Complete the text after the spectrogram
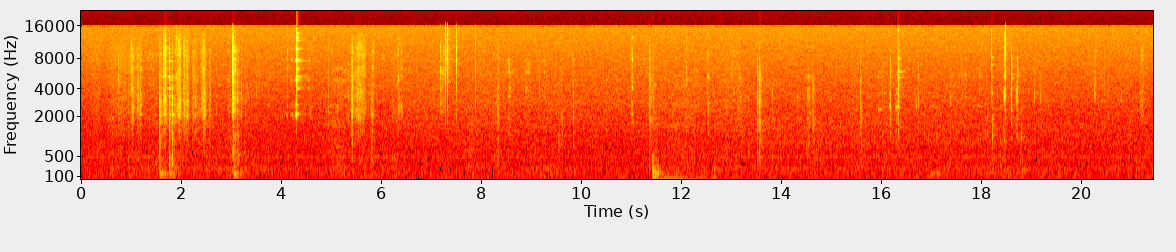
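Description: Metal parts clink and knock.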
